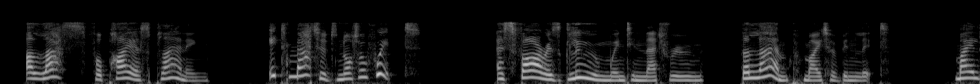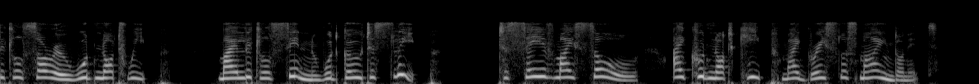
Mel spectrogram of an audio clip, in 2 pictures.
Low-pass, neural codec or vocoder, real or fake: 7.2 kHz; none; real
